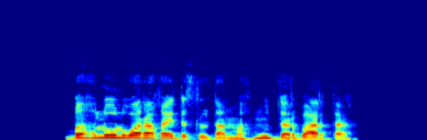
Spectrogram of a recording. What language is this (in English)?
Pashto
